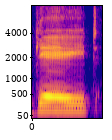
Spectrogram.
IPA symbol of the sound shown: ei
